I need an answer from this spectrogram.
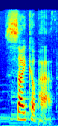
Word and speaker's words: psychopath: and he can change next is the silent p in such words as psychopath and psychological if you're like playing a psychopath or a you know deep psychological falls in fact whenever we have a p in front of a consonant we don't pronounce the p so repeat these words after me and remember the p is silent pneumonia psychopath receipt raspberry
